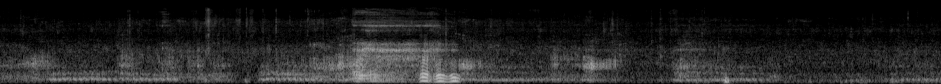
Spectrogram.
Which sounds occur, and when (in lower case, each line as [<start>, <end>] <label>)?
[0.00, 9.41] wind
[0.08, 2.36] growling
[2.55, 6.29] growling
[3.20, 4.93] laughter
[6.62, 7.96] growling
[8.34, 9.41] growling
